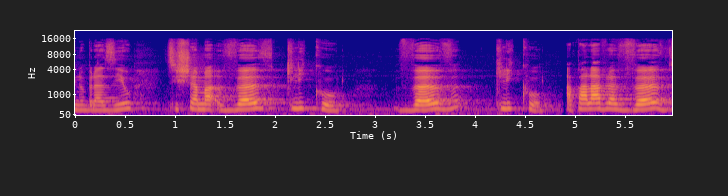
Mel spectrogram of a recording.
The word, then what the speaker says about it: Clicquot: companhia, então ficou Veuve Clicquot. Aqui, Clicquot tem um T mudo no final do sobrenome.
